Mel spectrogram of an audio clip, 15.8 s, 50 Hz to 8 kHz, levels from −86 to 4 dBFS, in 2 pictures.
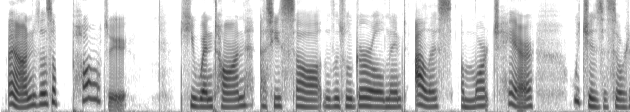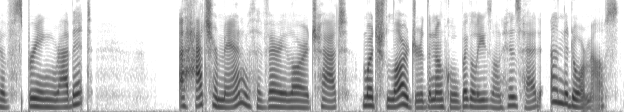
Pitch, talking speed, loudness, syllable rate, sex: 215 Hz, 170 wpm, -22 LUFS, 4.5 syllables/s, female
